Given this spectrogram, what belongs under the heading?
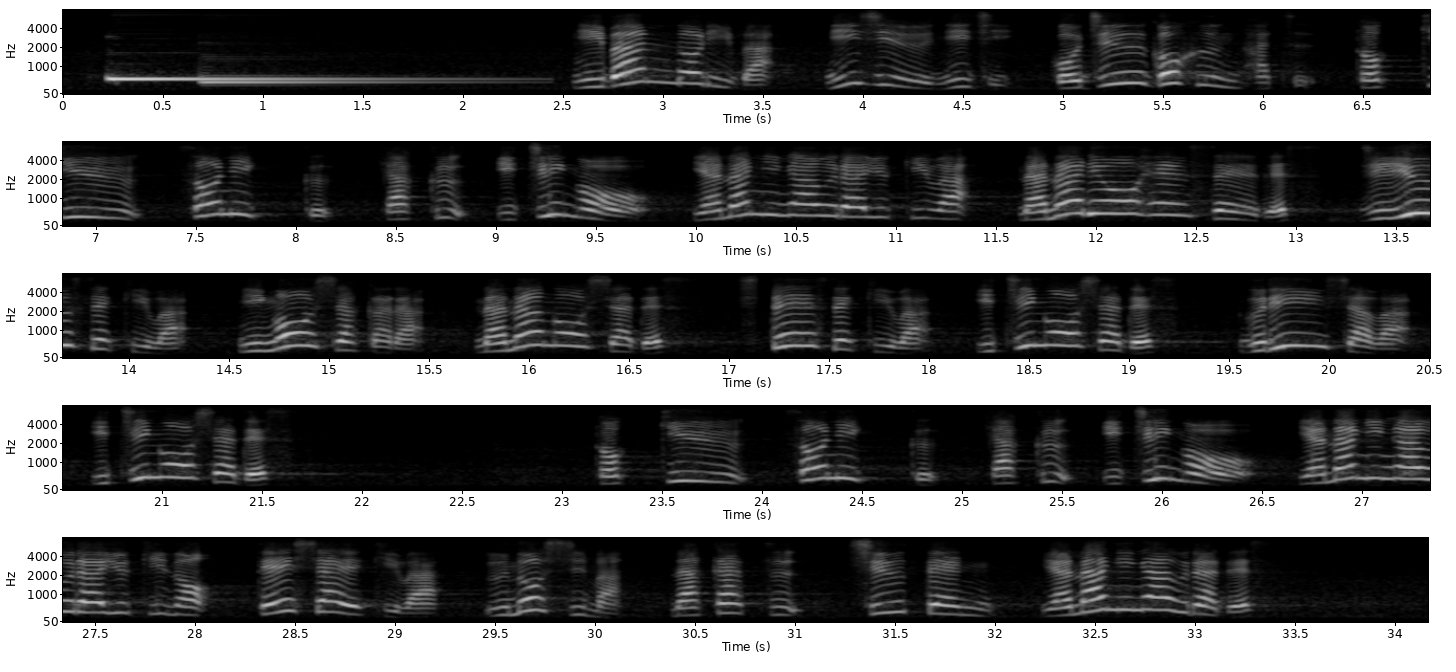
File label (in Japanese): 2番のりば案内放送, 女声; 行橋; ソニック101号 柳ヶ浦行き; JVCスピーカー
